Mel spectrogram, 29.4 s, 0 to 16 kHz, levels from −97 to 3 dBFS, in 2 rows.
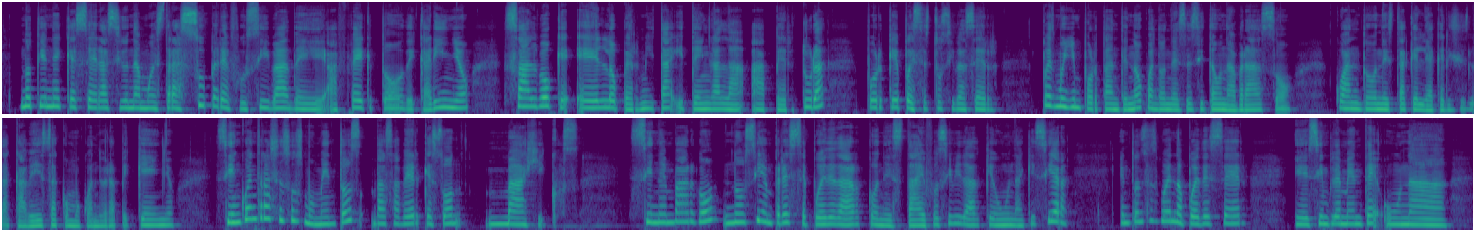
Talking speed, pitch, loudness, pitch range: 160 wpm, 210 Hz, -40 LUFS, 180-245 Hz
